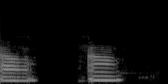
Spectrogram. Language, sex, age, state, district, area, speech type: Assamese, female, 45-60, Assam, Dibrugarh, rural, conversation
